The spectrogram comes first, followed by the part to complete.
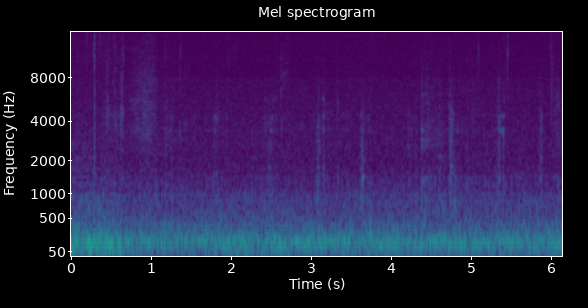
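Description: Close-miked chewing of a mouthful of Chipotle burrito bowl (rice and meat), with small wet mouth clicks scattered throughout, over a steady low hum.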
